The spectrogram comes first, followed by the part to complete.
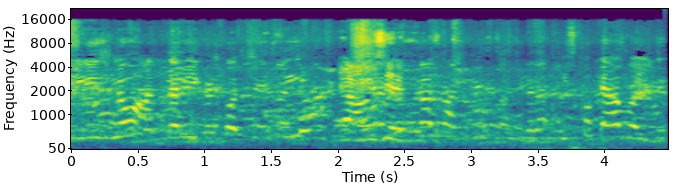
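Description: Speech: a woman talking, with people chattering behind her.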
